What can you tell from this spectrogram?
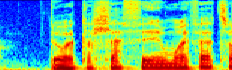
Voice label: "llethu", Welsh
